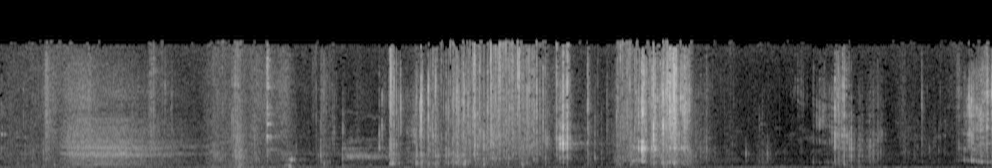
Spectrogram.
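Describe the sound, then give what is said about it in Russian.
Crisp crunching and chewing as someone eats potato chips while sitting on the floor of a well. Many quiet, irregular bites and crackles follow one another, with faint crinkling between them. “Кушает чипсы.”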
